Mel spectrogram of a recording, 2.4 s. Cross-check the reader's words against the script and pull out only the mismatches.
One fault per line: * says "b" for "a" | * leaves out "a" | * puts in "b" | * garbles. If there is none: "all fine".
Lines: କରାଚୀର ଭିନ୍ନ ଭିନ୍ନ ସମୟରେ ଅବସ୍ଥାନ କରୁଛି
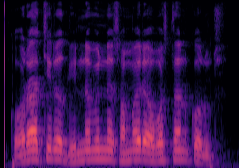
all fine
